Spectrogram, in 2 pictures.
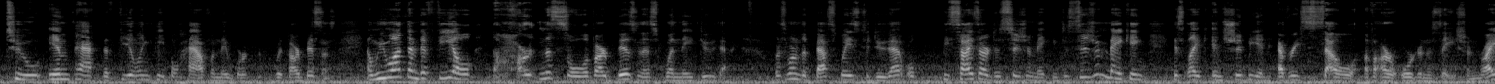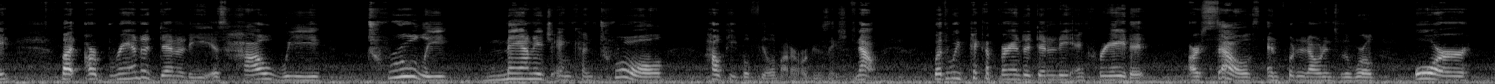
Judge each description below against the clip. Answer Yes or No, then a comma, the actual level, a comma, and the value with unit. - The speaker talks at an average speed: Yes, average, 190 wpm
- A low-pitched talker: Yes, low, 110 Hz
